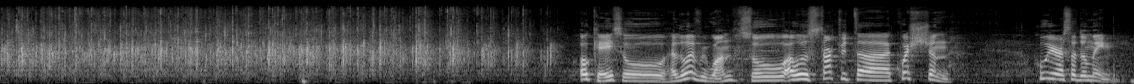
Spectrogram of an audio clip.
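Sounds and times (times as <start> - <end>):
audience applause: 0.0 - 5.7
speech: 5.8 - 9.6, 10.4 - 11.3.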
